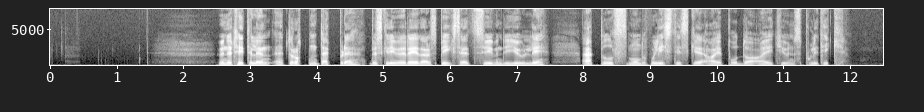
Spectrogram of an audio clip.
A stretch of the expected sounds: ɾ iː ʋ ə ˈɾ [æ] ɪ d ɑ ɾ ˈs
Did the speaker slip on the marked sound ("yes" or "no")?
yes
